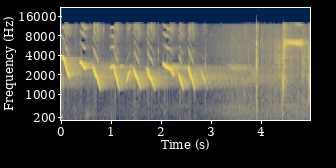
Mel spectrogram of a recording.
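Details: Lyrebird heard loud and clear, giving a run of ringing whistles that each drop steeply in pitch, about three a second, followed by a pause and a high sustained note.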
